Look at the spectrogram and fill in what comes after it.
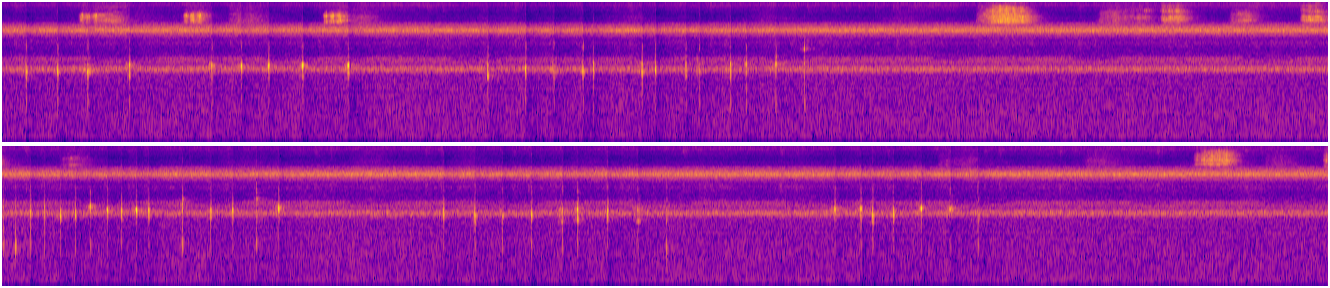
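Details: Bats feeding on insects above a pool lit at night, their high-frequency calls made audible by a frequency divider bat detector: frequent crisp clicks, sometimes speeding into dense rattling runs, against a continuous high whine.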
